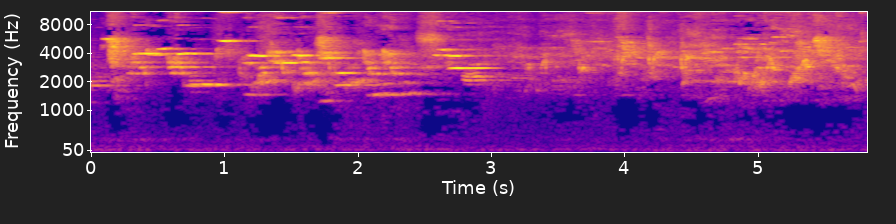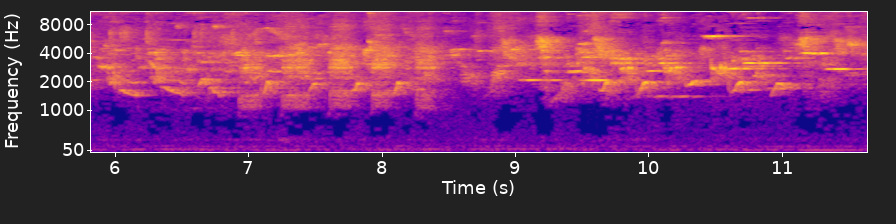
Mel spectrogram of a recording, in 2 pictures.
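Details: Roughly seven-month-old tropical mockingbird pours out a long, dense medley of sharp chirps, squeaky notes and rapid trills that hardly pauses.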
